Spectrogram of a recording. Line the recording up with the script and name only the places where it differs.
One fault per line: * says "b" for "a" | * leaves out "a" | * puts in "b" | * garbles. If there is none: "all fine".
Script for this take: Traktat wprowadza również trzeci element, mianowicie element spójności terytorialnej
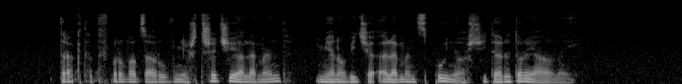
all fine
